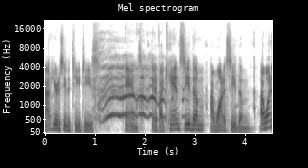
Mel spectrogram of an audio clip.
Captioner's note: Shane laughing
